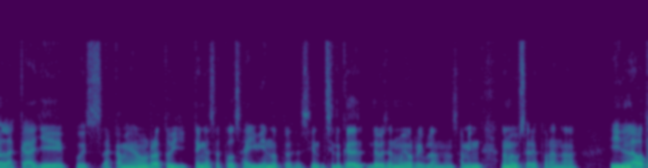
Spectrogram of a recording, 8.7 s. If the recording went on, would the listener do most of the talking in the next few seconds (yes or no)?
no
